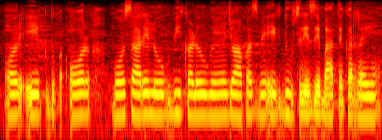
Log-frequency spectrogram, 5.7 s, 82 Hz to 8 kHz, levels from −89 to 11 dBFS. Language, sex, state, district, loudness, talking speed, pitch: Hindi, female, Chhattisgarh, Bilaspur, -18 LUFS, 220 wpm, 185 Hz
